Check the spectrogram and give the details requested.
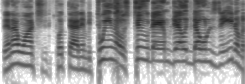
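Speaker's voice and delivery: high-pitched, worked-up Southern accent; Southern accent climbing with excitement; excited Southern accent. Real, not acted. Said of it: "I get a Southern accent for some reason".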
